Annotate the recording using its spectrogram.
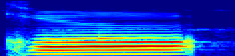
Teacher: क़ा मोटा है, पुर हरफ है, और चूँकि ये अलिफ से पहले है तो इसने अलिफ की भी आवाज़ को पुर कर दिया, यानी मोटा कर दिया। · जैसे क़ाफ़ मोटा हुआ तो अलिफ भी खुद ब खुद मोटा हो गया। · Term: तफ़ख़ीम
